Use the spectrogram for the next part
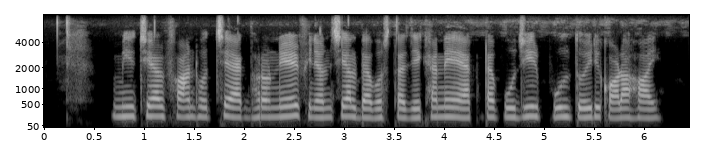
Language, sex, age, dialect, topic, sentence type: Bengali, female, 18-24, Northern/Varendri, banking, statement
